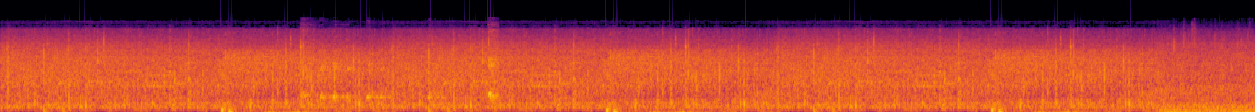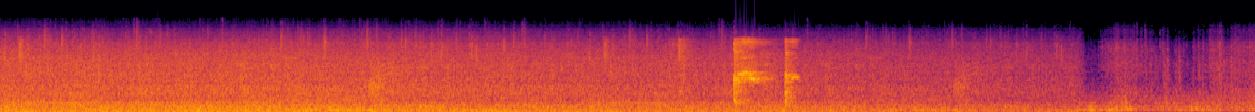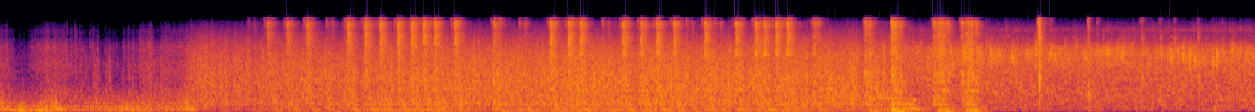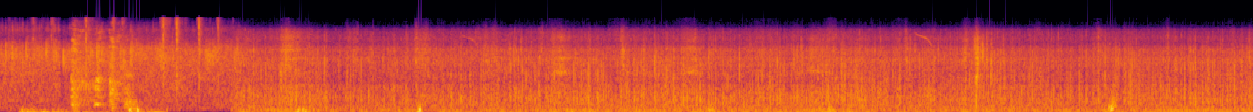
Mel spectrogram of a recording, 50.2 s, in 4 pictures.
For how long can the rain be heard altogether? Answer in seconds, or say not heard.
50 s.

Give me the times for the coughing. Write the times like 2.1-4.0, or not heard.
3.0-5.0, 19.2-20.6, 37.8-39.4.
